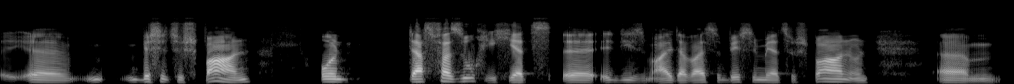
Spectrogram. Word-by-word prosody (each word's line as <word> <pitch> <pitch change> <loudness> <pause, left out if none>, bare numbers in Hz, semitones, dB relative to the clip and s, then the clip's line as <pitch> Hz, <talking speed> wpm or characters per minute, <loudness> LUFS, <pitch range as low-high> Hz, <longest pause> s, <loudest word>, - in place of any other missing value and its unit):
äh, 110 - -3
'n 235 - -12 0.4
bisschen 130 - -2
zu - - -7
sparen. 110 +3 +5 0.7
Und 125 - +1 0.6
das 125 0 +7
versuche 145 -3 +2
ich 100 - -9
jetzt, - - +1
äh, 105 -1 +1
in 100 -1 -9
diesem 100 -2 -12
Alter, 95 -2 -1
weißt 105 +1 -2
du, - - -15
bisschen 110 +1 -7
mehr 100 -1 -2
zu - - -14
sparen 130 -2 +1
und, 95 +1 -9 0.7
ähm 85 -1 -4
110 Hz, 130 wpm, -25 LUFS, 100-130 Hz, 0.7 s, das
